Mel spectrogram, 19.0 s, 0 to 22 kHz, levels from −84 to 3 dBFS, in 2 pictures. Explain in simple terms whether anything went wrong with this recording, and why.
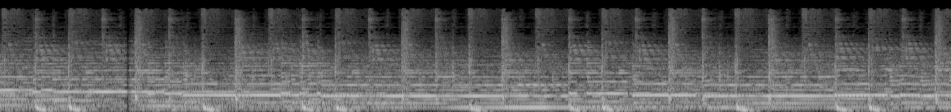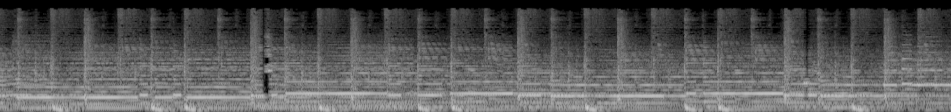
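Short glitches at 1.24–1.32, 12.11–12.24, 14.48–14.52 and 17.54–17.69 s come from corrupt frames being decoded. Damaged data was played anyway, causing brief chirps or noise bursts.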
